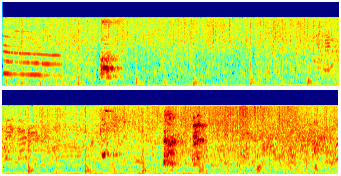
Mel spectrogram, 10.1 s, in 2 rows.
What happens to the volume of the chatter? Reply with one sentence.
The volume of the chatter goes down, then up.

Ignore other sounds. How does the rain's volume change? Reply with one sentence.
The loudness of the rain goes up.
